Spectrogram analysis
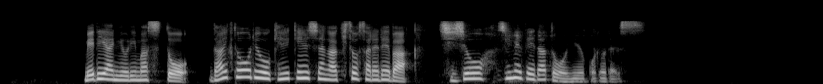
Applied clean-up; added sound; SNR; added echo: neural mask model DeepFilterNet 3.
